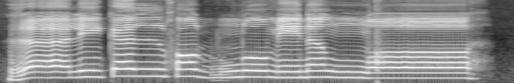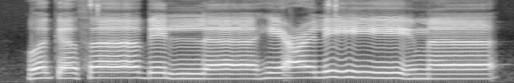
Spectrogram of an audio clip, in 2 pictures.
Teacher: ملانے کی صورت میں یہاں پر ادغام یرملون ہوگا، تنوین کے بعد یرملون کا یا آیا ہے، ادغام مع الغنہ ہوگا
